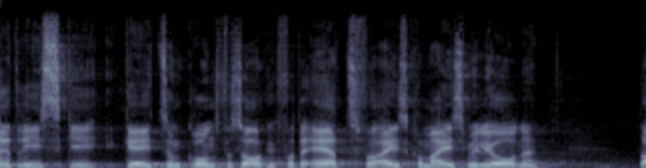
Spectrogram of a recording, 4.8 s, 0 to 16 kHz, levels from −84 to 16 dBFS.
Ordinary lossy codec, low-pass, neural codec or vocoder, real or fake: none; 14.4 kHz; none; real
